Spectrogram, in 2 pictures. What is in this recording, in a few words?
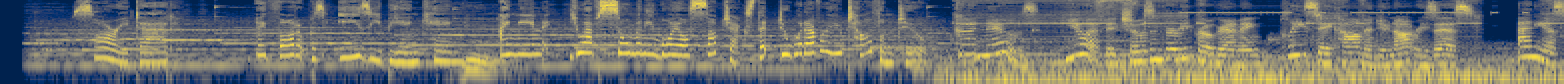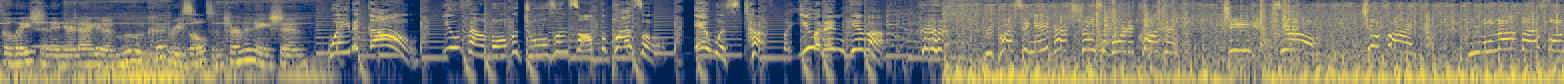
english american animation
